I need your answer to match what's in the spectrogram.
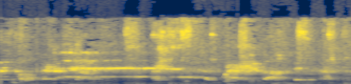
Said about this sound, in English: God, who is screaming? What a classy bunch of girls. Awful. It's awful.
